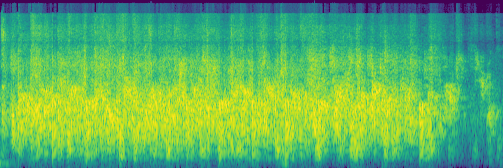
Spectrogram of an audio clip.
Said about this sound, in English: You'll go ahead and give her a round of applause.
